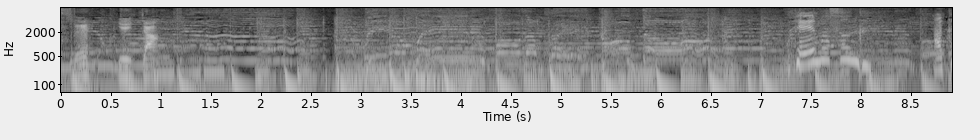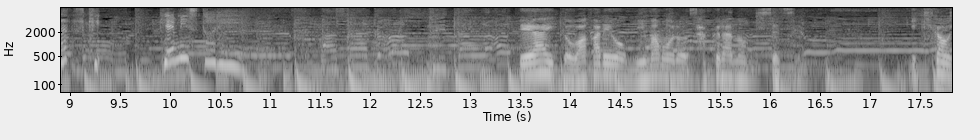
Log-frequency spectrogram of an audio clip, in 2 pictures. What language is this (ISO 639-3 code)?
jpn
